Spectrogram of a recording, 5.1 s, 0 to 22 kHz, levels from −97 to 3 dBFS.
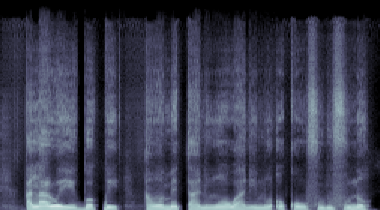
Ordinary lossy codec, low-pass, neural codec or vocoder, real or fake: none; none; autoencoder, 48 kHz, 32 numbers a frame, DAC-VAE, trained on Japanese speech; fake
